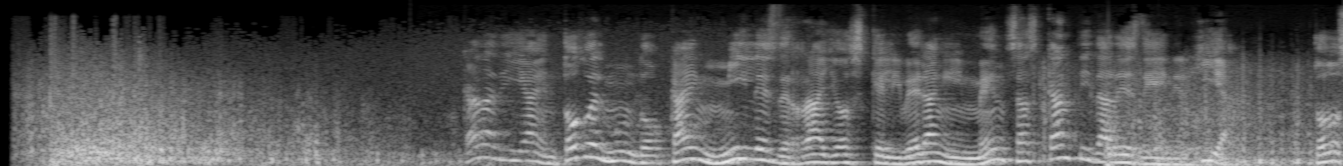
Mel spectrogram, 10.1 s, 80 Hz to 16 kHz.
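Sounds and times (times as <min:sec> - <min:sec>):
thunderclap rumbling: 0:00.1 - 0:06.2, 0:06.9 - 0:10.0.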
